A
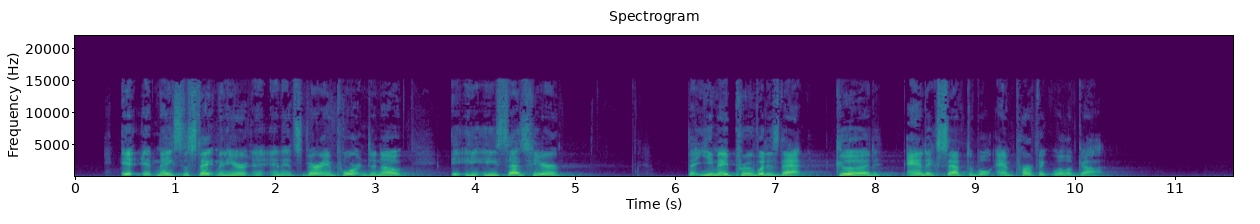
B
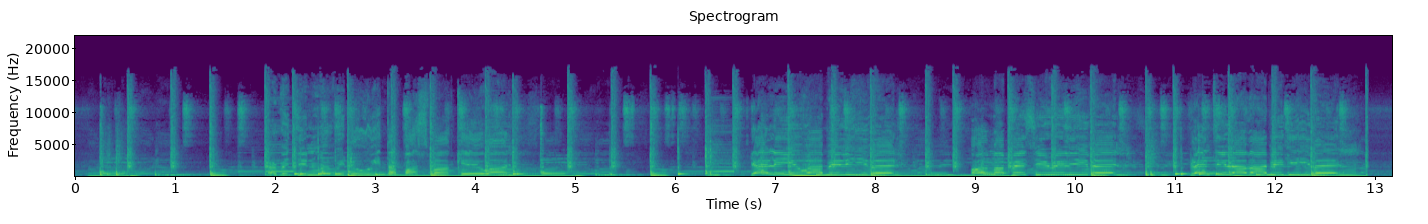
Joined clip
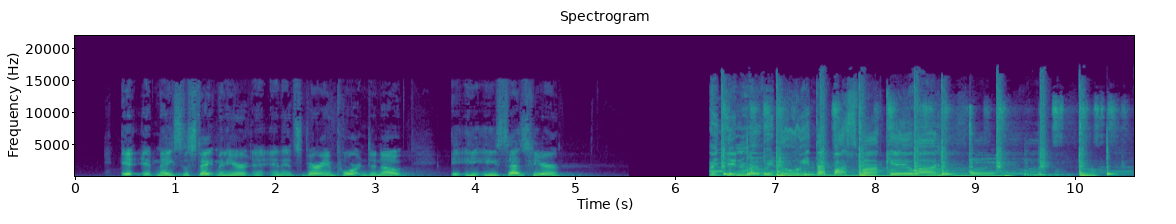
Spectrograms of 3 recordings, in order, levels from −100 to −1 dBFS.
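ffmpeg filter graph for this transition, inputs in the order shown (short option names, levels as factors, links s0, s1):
-filter_complex "[0:a]apad=whole_dur=10.59,atrim=end=10.59,asplit=2[s0][s1];[s0]atrim=end=5.54,asetpts=PTS-STARTPTS,afade=t=out:st=5.536:d=0.004:c=hsin[s2];[s1]atrim=start=5.54:end=6.35,asetpts=PTS-STARTPTS,volume=0[s3];[1:a]atrim=start=2.06:end=6.3,asetpts=PTS-STARTPTS,afade=t=in:d=0.004:c=hsin[s4];[s2][s3][s4]concat=n=3:v=0:a=1"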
